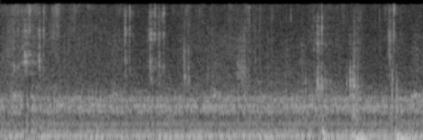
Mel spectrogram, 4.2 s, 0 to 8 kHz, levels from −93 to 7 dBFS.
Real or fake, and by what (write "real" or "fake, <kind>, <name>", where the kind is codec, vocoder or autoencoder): real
